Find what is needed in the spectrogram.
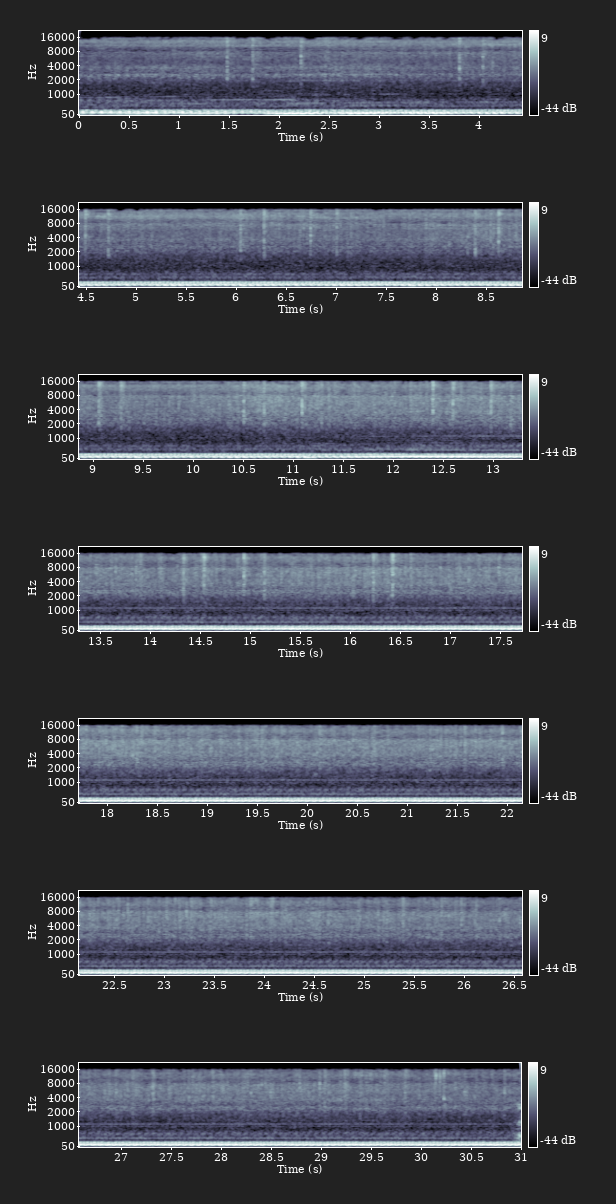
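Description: Simulated diesel locomotive engine sound from a SoundTraxx SurroundTraxx system, played through computer speakers with a subwoofer, running steadily. Its note changes about twelve seconds in and then holds steady.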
